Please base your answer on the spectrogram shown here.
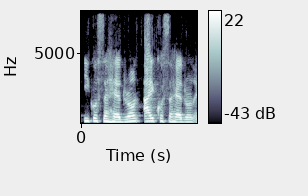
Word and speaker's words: icosahedron: called equals ahead run icosahedron actually in English you pronounce it like that icosahedron and this shape is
